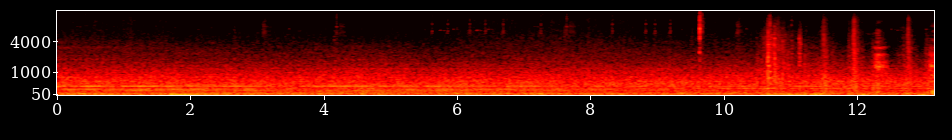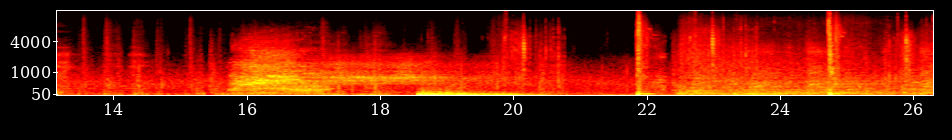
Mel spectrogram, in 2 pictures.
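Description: Wind blows steadily through a snowstorm.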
